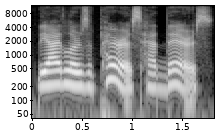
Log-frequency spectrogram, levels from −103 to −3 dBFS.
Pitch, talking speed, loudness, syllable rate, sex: 210 Hz, 195 wpm, -16 LUFS, 4.7 syllables/s, female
